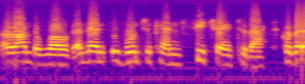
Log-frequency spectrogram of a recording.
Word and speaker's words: Ubuntu: And you had stated that you wanted to talk about Ubuntu. Is that, am I saying that correctly? – It's Ubuntu. – Ubuntu.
